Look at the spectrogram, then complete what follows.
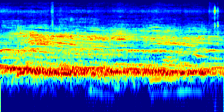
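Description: A crowd boos loudly and steadily, many voices merging into one sustained, disapproving drone that carries through the whole moment without a break.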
